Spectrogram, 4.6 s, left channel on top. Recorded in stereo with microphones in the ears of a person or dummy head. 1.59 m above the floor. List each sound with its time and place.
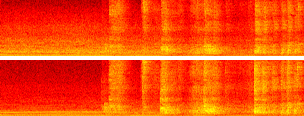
1.5 s footsteps: 20° right (ahead or behind), 1.6 m; by 4.5 s 55° right (ahead or behind), 2.5 m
